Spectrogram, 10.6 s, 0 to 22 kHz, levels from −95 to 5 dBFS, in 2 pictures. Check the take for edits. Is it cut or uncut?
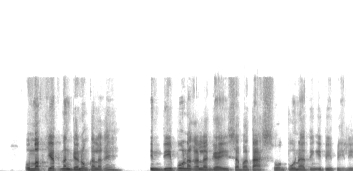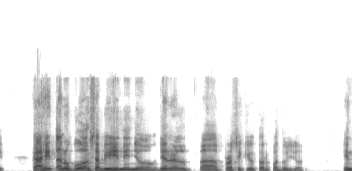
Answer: cut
